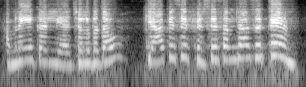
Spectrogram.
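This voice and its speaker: High-voiced patient English teacher woman. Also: pushed and bright, no echo, rough recording. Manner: patient, drills phrases slowly and repeats them. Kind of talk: spoken English class for Hindi speakers.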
